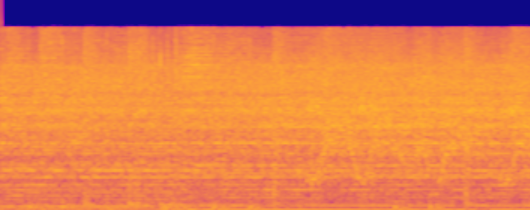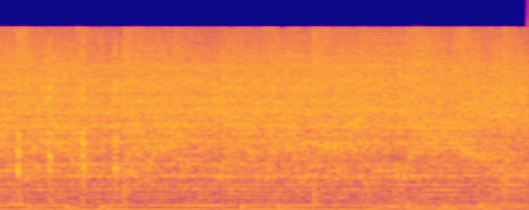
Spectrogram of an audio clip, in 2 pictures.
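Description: Alternative metal plays throughout: a dense, roaring wall of distorted guitars and pounding drums at constant high loudness, with a low droning bass underneath and no clear vocal line standing out.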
